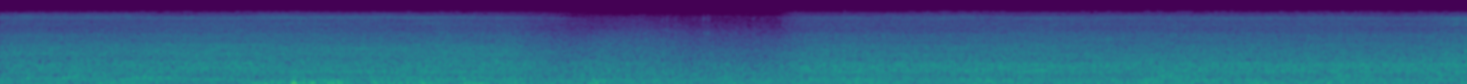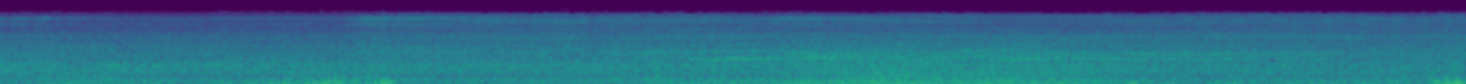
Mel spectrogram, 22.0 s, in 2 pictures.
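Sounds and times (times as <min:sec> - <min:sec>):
train rumble and hiss: 0:00.0 - 0:22.0
faint whine: 0:07.7 - 0:22.0.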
